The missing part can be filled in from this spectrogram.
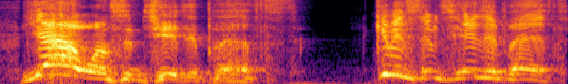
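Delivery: put-on bratty cartoon kid voice with swooping pitch. Slipping back into the impression after a quick aside, Cartman voice. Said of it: "I am actually Cartman in real life".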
